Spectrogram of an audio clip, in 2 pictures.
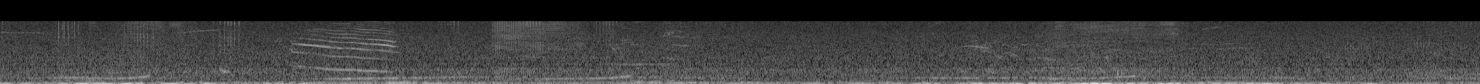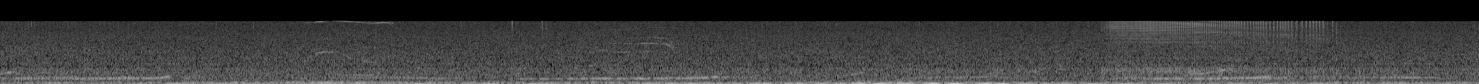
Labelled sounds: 0.0	0.5	killer whale, Bigg's (transient), 4.3 to 4.6 kHz
1.8	4.0	killer whale, Bigg's (transient), 0.80 to 7.8 kHz
4.9	5.3	killer whale, Bigg's (transient), 3.7 to 3.9 kHz
9.6	9.9	killer whale, Bigg's (transient), 1.9 to 2.4 kHz
12.0	12.3	killer whale, Bigg's (transient), 5.2 to 6.0 kHz
17.8	18.8	killer whale, Bigg's (transient), 1.5 to 7.8 kHz
21.2	21.6	killer whale, Bigg's (transient), 2.2 to 5.7 kHz
26.4	27.1	killer whale, Bigg's (transient), 4.4 to 7.9 kHz

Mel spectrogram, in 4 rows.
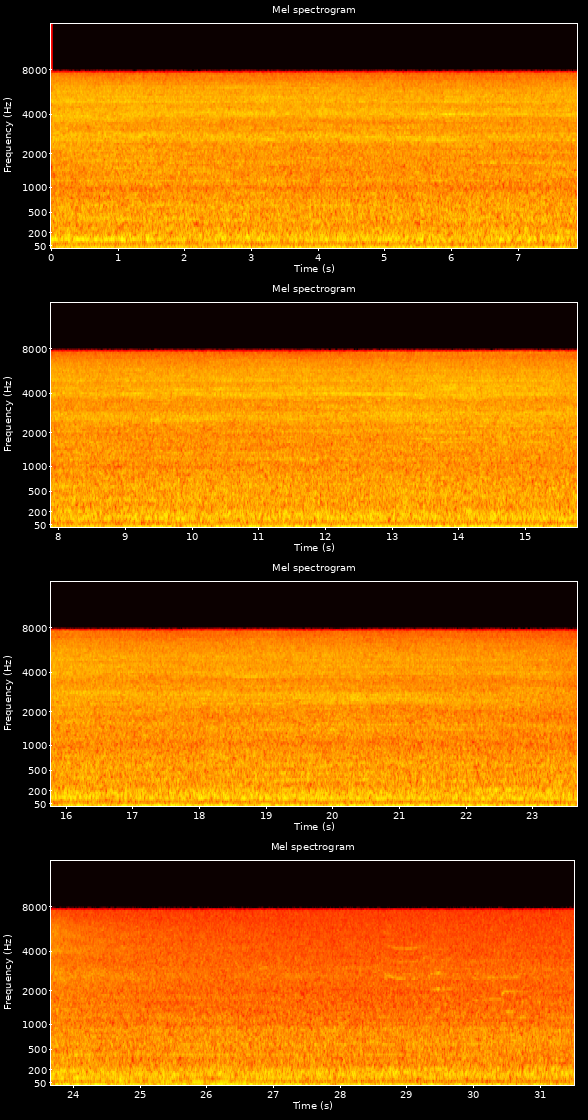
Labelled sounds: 28.7	29.2	killer whale, 2.5 to 4.3 kHz
30.3	30.7	killer whale, 1.1 to 2.6 kHz

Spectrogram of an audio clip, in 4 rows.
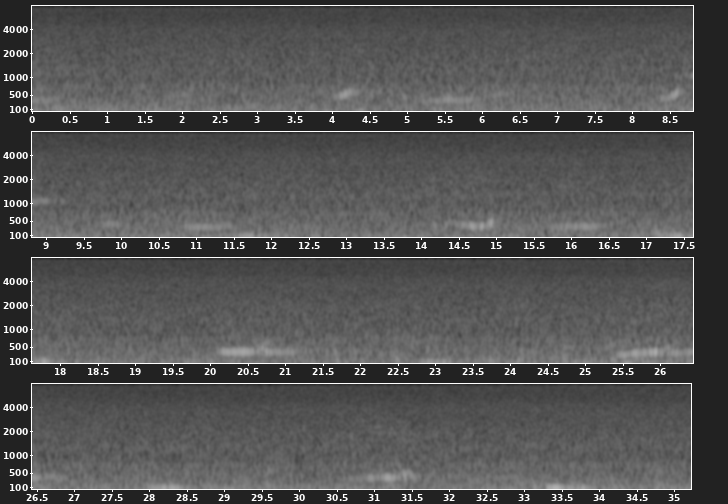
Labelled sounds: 8.7	9.1	humpback whale, 0.99 to 1.2 kHz

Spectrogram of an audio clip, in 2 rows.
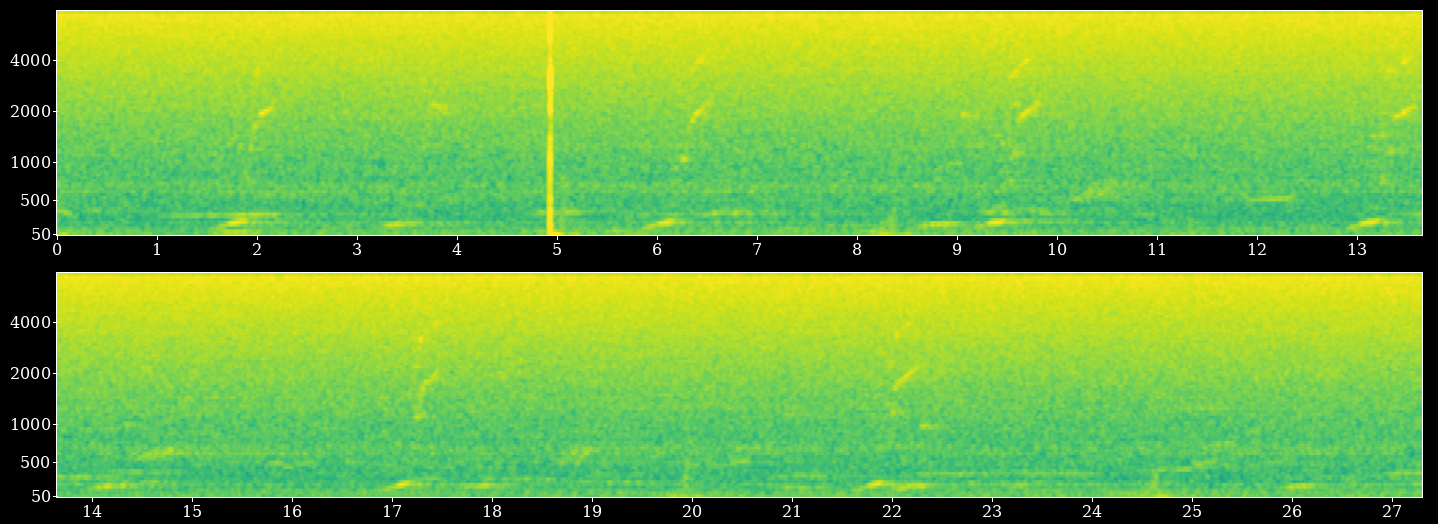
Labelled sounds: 6.4	6.6	humpback whale, 1.7 to 2.3 kHz
9.6	9.9	humpback whale, 1.7 to 2.3 kHz
13.4	13.7	humpback whale, 1.8 to 2.2 kHz
22.0	22.3	humpback whale, 1.6 to 2.2 kHz

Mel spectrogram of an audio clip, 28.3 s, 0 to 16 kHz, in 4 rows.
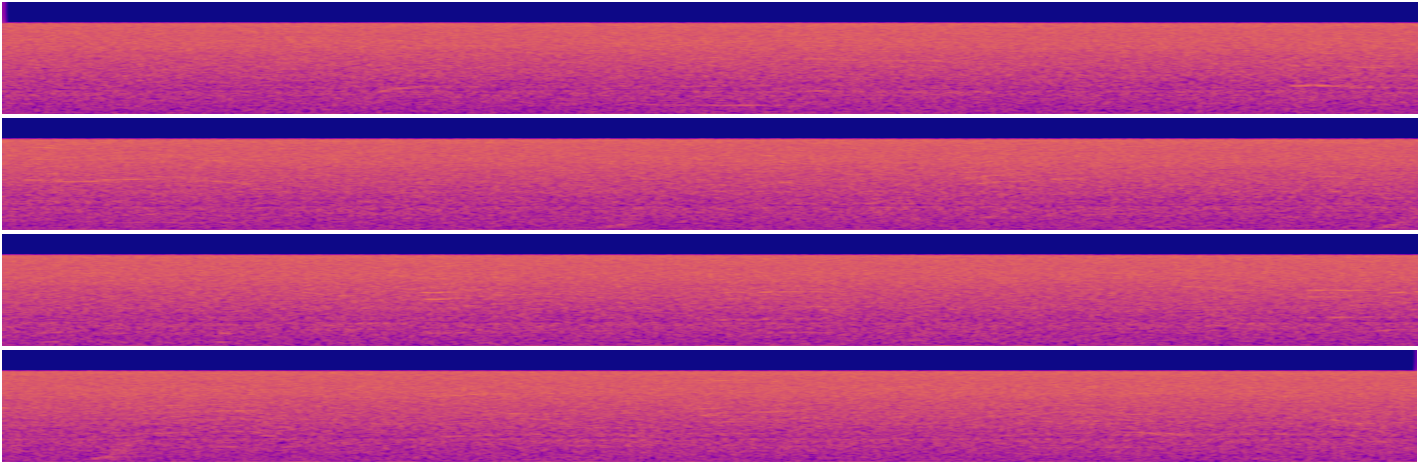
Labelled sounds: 6.4	6.8	humpback whale, 0.86 to 1.0 kHz
7.3	7.8	humpback whale, 1.8 to 2.0 kHz
20.7	21.0	humpback whale, 2.3 to 2.4 kHz
26.9	27.2	humpback whale, 0.83 to 1.0 kHz

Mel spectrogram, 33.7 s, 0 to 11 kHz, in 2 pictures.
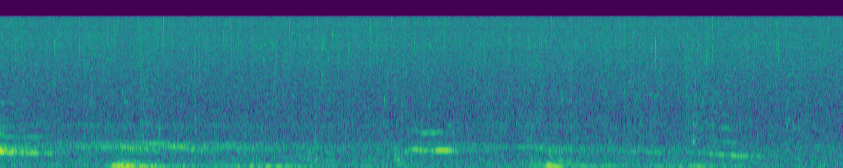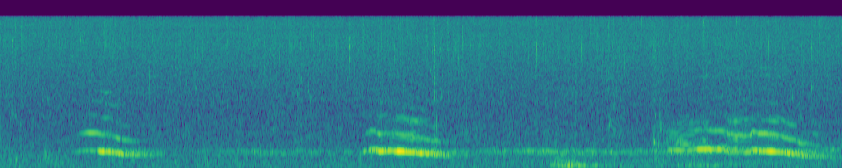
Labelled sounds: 18.7	19.0	humpback whale, 1.4 to 1.5 kHz
24.7	25.7	humpback whale, 0.78 to 1.1 kHz
31.0	31.9	humpback whale, 0.78 to 1.0 kHz
32.2	32.8	humpback whale, 0.81 to 1.1 kHz

